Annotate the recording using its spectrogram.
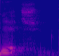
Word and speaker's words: niche: Some people say niche, but a lot of people say niche. So rich and niche do rhyme.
